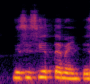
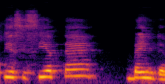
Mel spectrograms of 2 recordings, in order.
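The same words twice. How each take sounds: First: Said in the usual way. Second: Slow, deliberate verse reference; slow citation. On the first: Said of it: "¿verdad?". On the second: Shown as a demonstration. Preacher citing the verse slowly for the congregation. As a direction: spell out the chapter and verse slowly. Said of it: "¿Dónde lo leímos?".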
